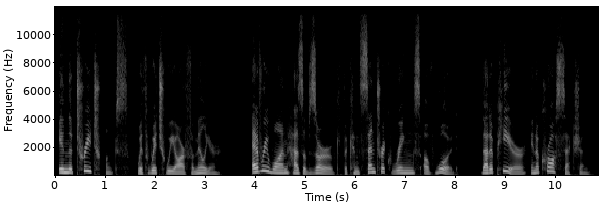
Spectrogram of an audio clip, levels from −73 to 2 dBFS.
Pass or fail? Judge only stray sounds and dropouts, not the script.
fail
